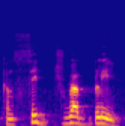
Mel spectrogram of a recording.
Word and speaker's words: considerably: it's considerably considerably and we emphasize just like Nieves is doing the second syllable considerably again considerably again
